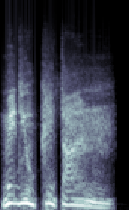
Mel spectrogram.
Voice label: humanoid male; Stellaris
